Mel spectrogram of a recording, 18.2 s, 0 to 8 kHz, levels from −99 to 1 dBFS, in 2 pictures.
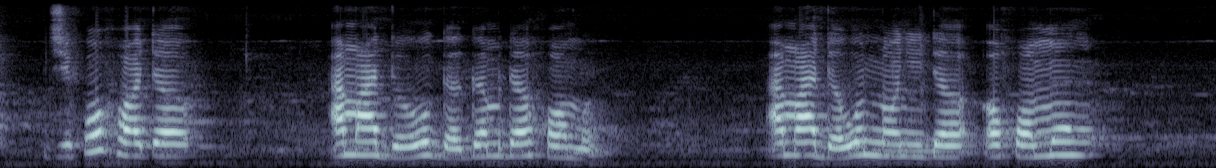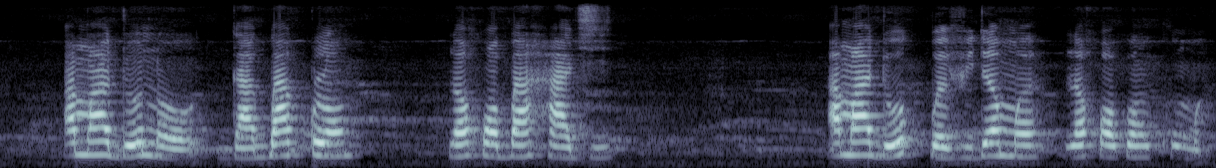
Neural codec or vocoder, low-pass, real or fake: none; 7.2 kHz; real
